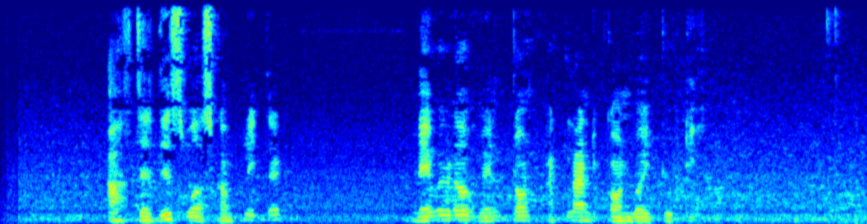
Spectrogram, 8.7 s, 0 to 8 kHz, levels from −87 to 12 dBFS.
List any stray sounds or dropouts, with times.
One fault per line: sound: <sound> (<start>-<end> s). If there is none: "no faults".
no faults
